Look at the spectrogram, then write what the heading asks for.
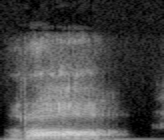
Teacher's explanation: it's important here in Arabic that you pronounce and roll the R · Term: rolling R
